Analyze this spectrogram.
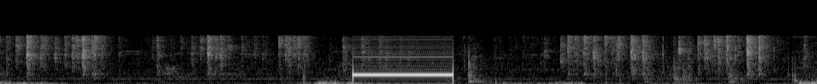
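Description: A single steady telephone line tone, heard while a call is being placed, holds loud and even for about one second, with soft clicking and rustling noises before and after it.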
